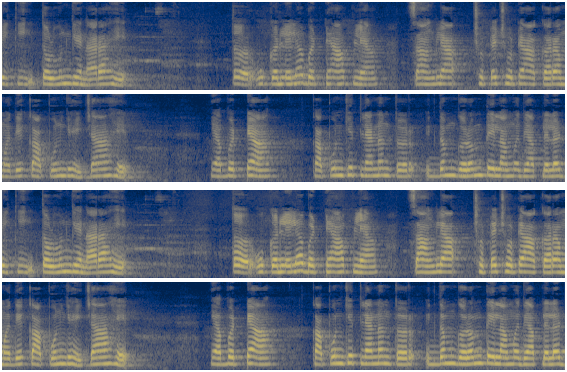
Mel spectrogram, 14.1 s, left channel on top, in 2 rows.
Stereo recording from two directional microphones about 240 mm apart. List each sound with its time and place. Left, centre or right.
0.0 s a woman's voice: centre
2.8 s a woman's voice: centre
9.6 s a woman's voice: centre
